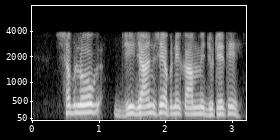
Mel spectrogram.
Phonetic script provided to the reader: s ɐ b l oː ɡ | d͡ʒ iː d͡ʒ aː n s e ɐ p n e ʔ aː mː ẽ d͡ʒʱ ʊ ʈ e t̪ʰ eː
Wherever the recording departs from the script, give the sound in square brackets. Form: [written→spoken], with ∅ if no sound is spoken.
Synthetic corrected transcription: s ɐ b l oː ɡ | d͡ʒ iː d͡ʒ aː n s e ɐ p n e [ʔ→k] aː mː ẽ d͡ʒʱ ʊ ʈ e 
